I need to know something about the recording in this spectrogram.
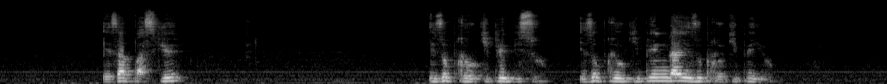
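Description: A man speaks calmly and close to a microphone, in short bursts with pauses.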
